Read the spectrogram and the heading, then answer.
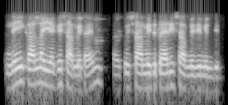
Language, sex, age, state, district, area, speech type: Dogri, male, 30-45, Jammu and Kashmir, Reasi, urban, conversation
